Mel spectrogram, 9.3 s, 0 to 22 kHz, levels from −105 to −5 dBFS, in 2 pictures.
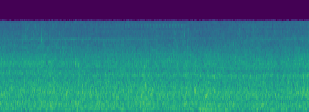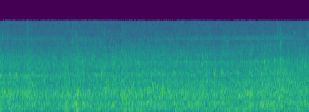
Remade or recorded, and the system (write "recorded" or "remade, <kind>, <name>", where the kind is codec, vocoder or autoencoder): recorded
